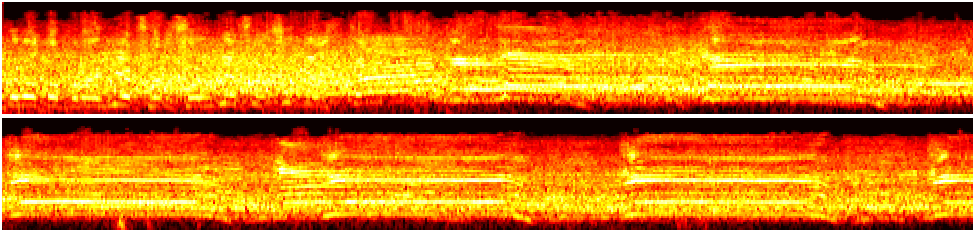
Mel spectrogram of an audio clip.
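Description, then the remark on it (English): A large crowd in Peru jumps, screams and cheers in wild celebration of Farfán's football goal, a dense, constant roar of shouting voices with rising and falling yells over the top, loud and sustained throughout. “In Peru, the celebration of people jumping and screaming after Farfán's goal was so intense, it activated an earthquake alarm detector in Chile.”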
